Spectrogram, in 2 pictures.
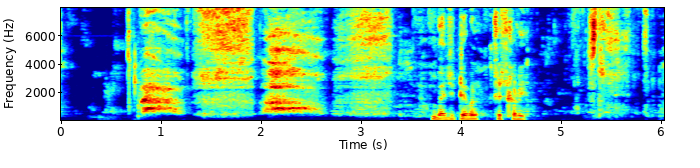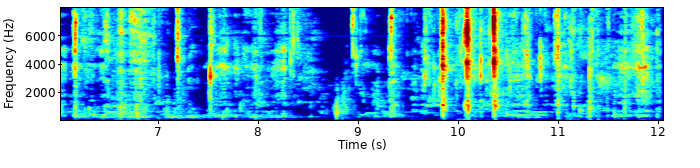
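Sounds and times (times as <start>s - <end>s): wet chewing and lip-smacking: 5.0s - 12.0s.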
